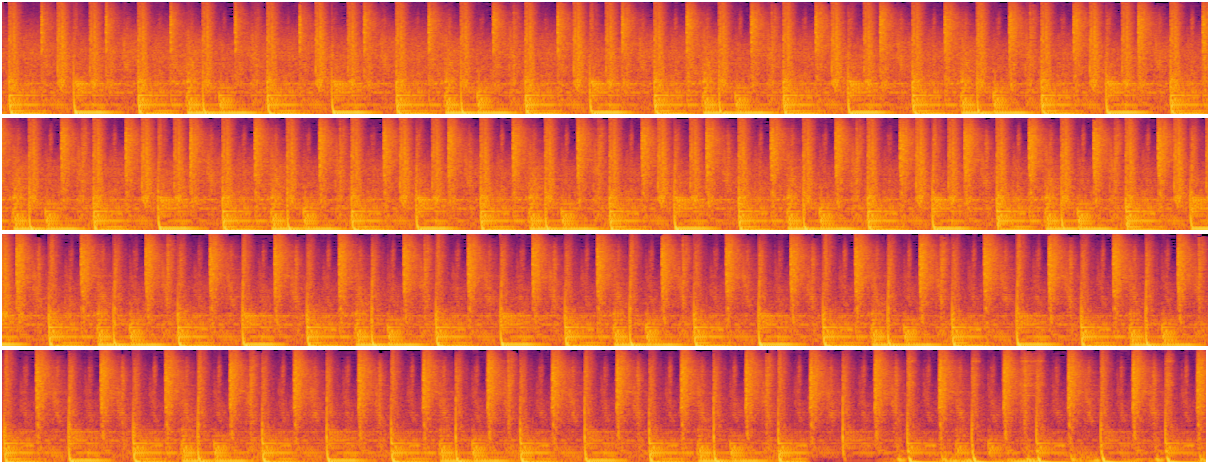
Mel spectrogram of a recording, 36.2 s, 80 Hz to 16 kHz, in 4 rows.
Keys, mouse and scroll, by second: 1.5-2.2 scroll up 1, 2.2-7.1 middle drag, 11.5 middle click, 13.0 KP_3, 13.6 z, 16.8-20.9 middle drag, 20.9-24.1 right drag, 21.5 a, 24.2 middle click, 28.1-30.1 drag.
